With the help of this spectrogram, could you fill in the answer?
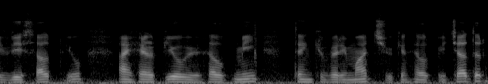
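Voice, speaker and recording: A man with a non-native accent talks at a moderate pace in a medium pitch, his intonation monotone and flat. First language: not English. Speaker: gaming youtuber. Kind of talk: tutorial. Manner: halting, many fillers.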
